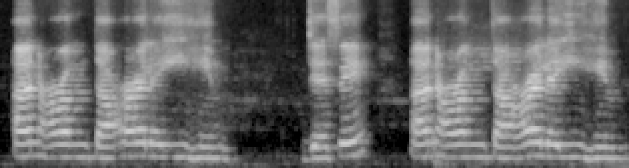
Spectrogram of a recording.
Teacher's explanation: تو یہاں پر نون ساکن کو ظاہر کر کے پڑھیں گے، یعنی بغیر غنے کے پڑھیں گے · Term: اظہار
